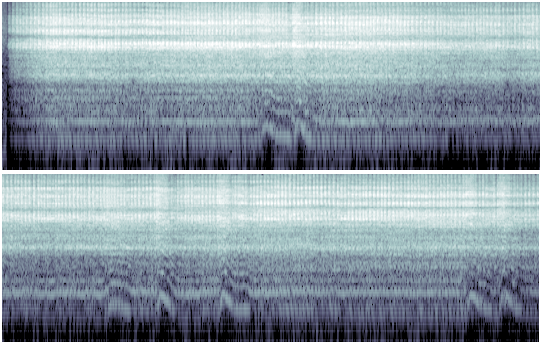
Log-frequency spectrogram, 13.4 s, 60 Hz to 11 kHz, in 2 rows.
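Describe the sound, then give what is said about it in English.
A small nitro engine on a nitro-powered 1/8 scale RC hydroplane, being started and carried to the water, screams at a loud, steady high-pitched buzz for the whole stretch, with a few brief wavering revs and dips in pitch and no voices. “All right, you just heard the sound of a nitro-powered 1/8 scale hydroplane being started and carried to the water.”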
